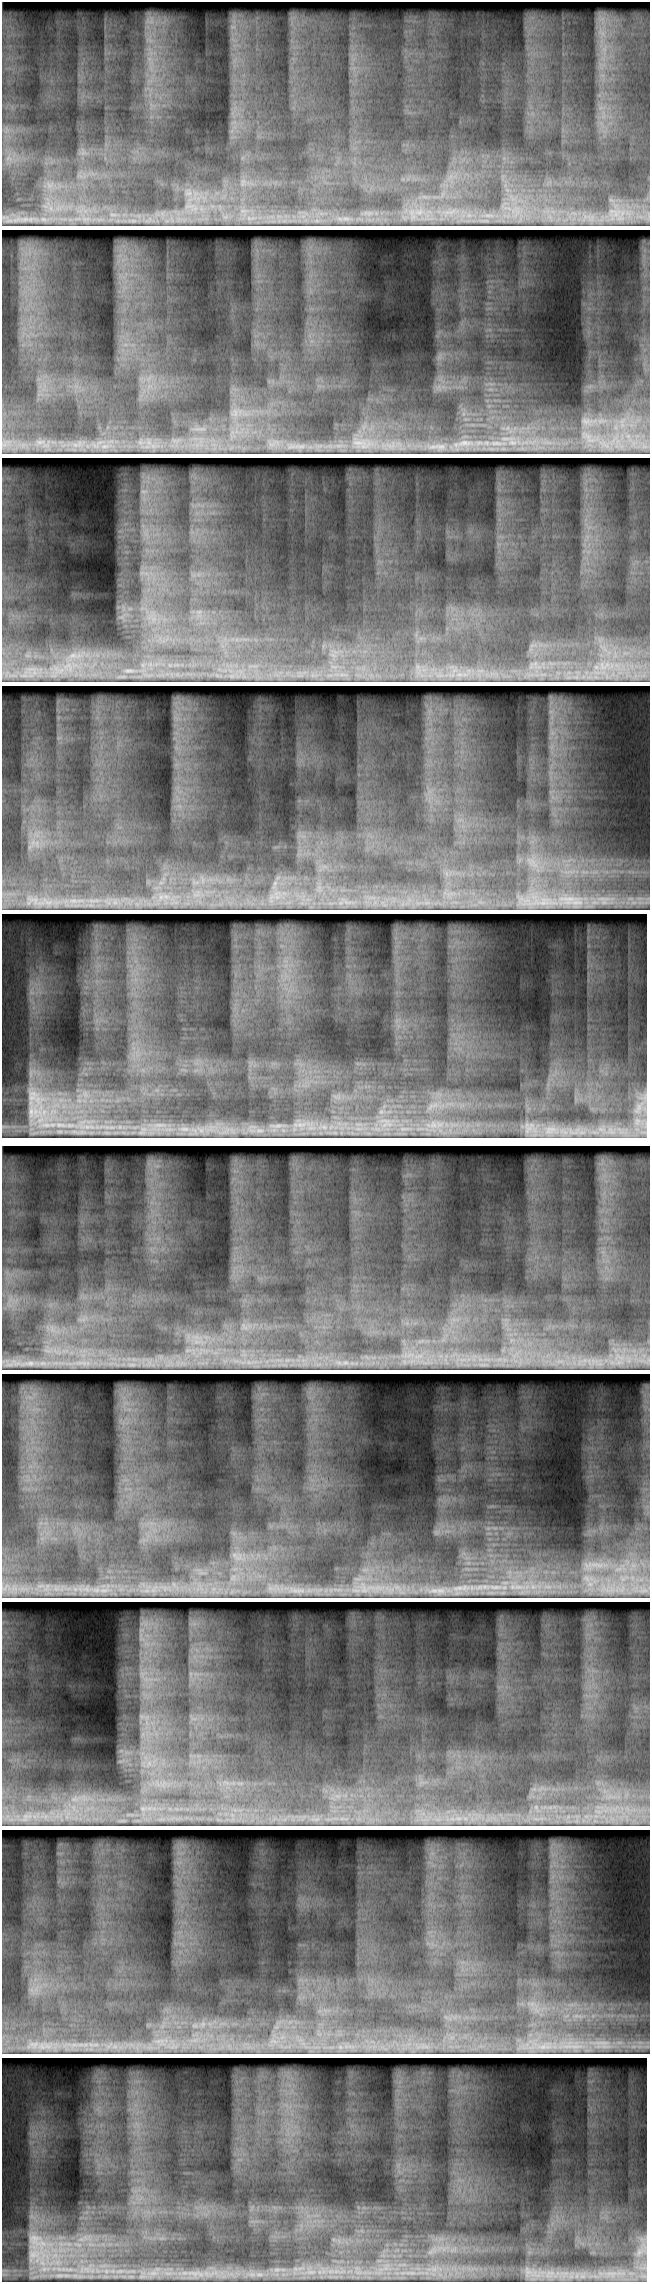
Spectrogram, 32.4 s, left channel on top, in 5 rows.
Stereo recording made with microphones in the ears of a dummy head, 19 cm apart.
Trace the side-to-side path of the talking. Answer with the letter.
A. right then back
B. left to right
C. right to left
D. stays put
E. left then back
D.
